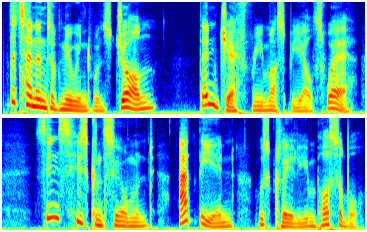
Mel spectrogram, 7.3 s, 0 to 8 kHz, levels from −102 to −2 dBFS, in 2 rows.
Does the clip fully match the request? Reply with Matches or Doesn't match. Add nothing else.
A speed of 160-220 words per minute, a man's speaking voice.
Matches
